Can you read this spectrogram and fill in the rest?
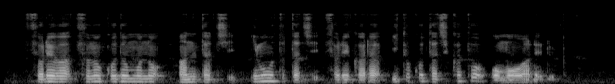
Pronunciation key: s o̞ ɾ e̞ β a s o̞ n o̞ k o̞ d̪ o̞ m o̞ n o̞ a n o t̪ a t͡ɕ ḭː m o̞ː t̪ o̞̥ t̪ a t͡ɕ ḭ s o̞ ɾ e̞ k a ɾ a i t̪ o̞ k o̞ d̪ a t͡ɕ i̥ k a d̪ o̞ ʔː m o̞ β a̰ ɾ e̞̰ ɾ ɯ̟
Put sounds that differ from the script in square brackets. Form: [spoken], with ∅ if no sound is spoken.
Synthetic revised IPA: s o̞ ɾ e̞ β a s o̞ n o̞ k o̞ d̪ o̞ m o̞ n o̞ a n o t̪ a t͡ɕ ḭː m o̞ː t̪ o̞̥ t̪ a t͡ɕ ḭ s o̞ ɾ e̞ k a ɾ a i t̪ o̞ k o̞ [t̪] a t͡ɕ i̥ k a [t̪] o̞ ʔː m o̞ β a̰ ɾ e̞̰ ɾ ɯ̟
